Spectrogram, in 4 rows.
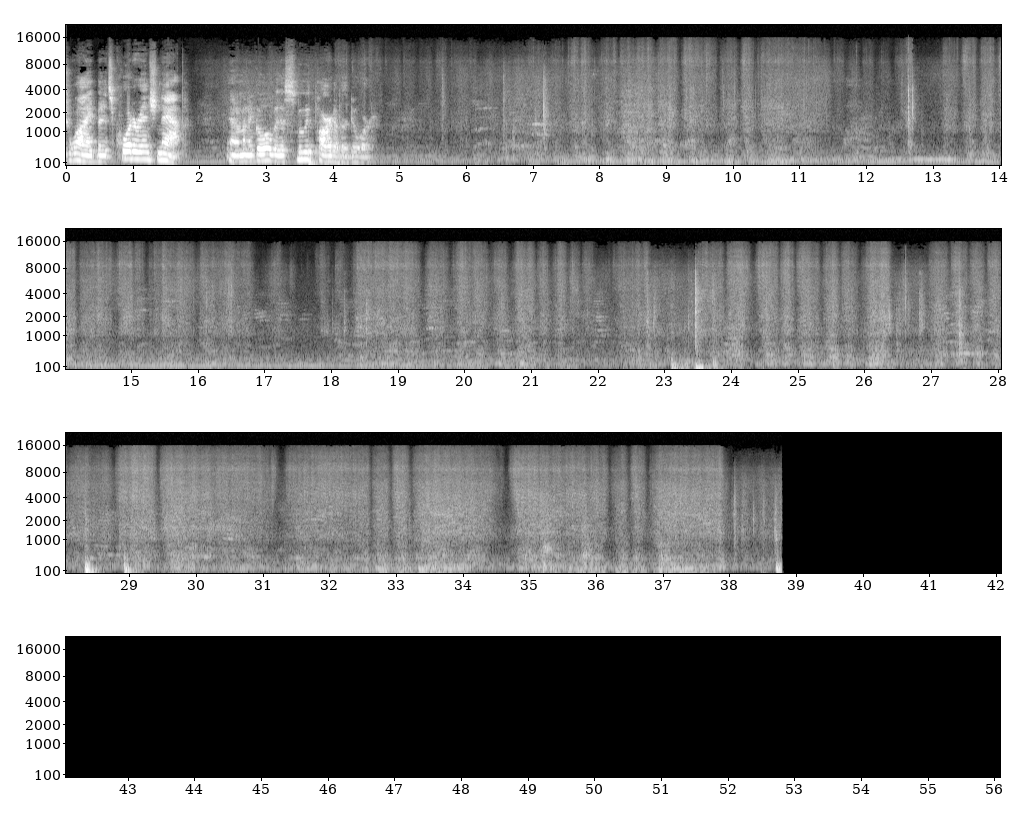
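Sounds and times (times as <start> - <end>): paint roller rubbing on door: 2.4 - 38.8.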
